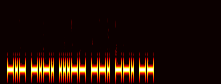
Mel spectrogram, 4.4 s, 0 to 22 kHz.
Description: Morse code, heard as a keyed tone, about 30 wpm, 700 Hz. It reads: KC3GGM
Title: USA Callsign DE Callsign - 6 Characters - 30wpm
